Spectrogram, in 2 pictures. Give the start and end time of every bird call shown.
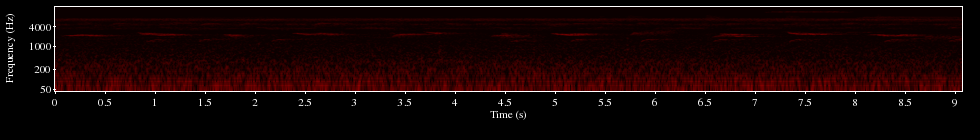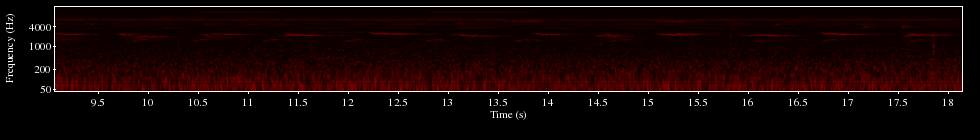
[0.00, 18.15] Dull-capped Attila (Attila bolivianus)
[0.00, 18.15] White-necked Thrush (Turdus albicollis)
[8.24, 9.34] Amazonian Barred-Woodcreeper (Dendrocolaptes certhia)
[11.54, 12.04] Amazonian Motmot (Momotus momota)

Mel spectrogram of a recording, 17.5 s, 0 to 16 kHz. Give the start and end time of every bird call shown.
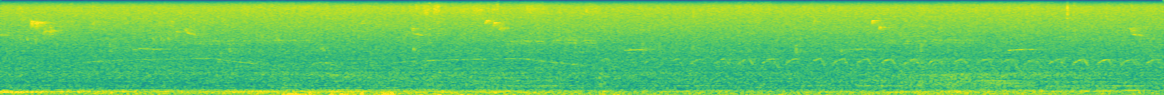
[0.00, 1.20] Black-capped Chickadee (Poecile atricapillus)
[9.20, 9.90] unidentified bird

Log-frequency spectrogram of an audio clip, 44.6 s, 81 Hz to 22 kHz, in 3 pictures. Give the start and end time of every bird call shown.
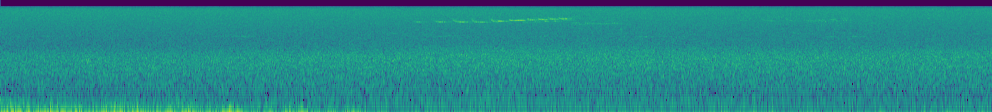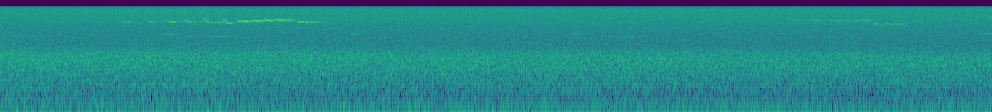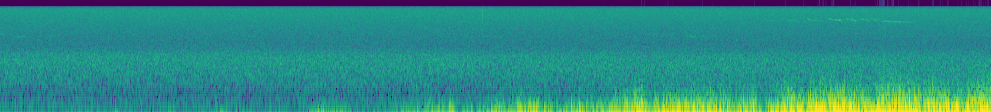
[2.57, 4.07] Mountain Chickadee (Poecile gambeli)
[5.87, 9.17] Golden-crowned Kinglet (Regulus satrapa)
[8.17, 10.37] Mountain Chickadee (Poecile gambeli)
[10.97, 12.87] Golden-crowned Kinglet (Regulus satrapa)
[11.77, 13.17] Mountain Chickadee (Poecile gambeli)
[14.27, 15.97] Mountain Chickadee (Poecile gambeli)
[16.27, 20.17] Golden-crowned Kinglet (Regulus satrapa)
[17.17, 18.77] Mountain Chickadee (Poecile gambeli)
[19.87, 21.57] Mountain Chickadee (Poecile gambeli)
[23.17, 24.87] Mountain Chickadee (Poecile gambeli)
[26.17, 28.87] Golden-crowned Kinglet (Regulus satrapa)
[26.37, 27.77] Mountain Chickadee (Poecile gambeli)
[29.27, 31.07] Mountain Chickadee (Poecile gambeli)
[39.17, 40.47] Mountain Chickadee (Poecile gambeli)
[41.17, 44.17] Golden-crowned Kinglet (Regulus satrapa)
[41.97, 43.77] Mountain Chickadee (Poecile gambeli)

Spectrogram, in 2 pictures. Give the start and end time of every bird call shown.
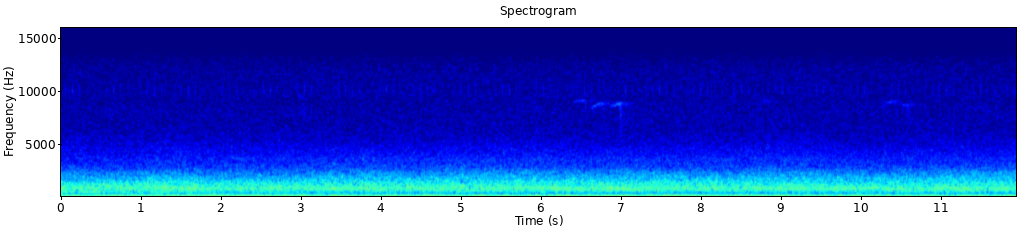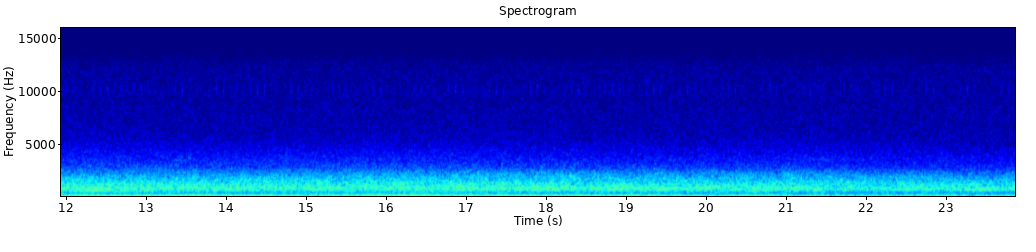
[6.28, 7.18] Tufted Titmouse (Baeolophus bicolor)

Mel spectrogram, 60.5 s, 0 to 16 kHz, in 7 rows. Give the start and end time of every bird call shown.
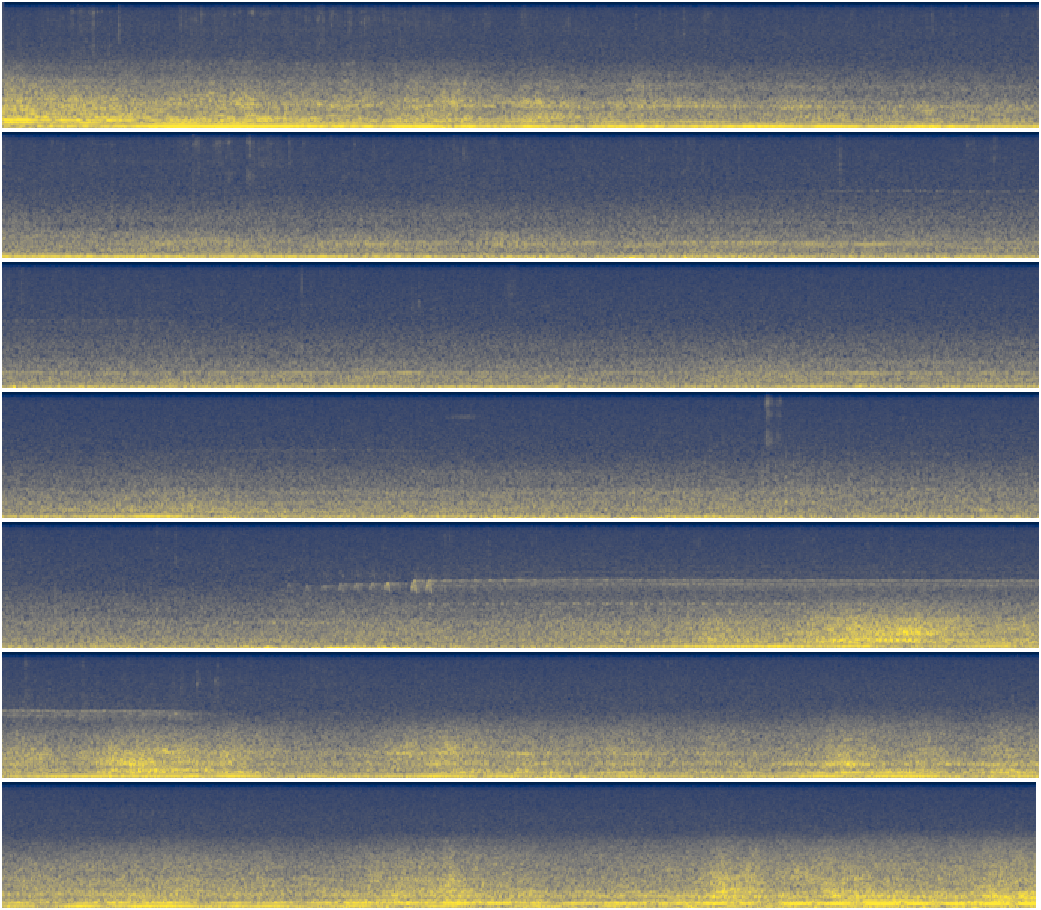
[15.73, 18.83] Northern Flicker (Colaptes auratus)
[36.73, 45.03] Northern Flicker (Colaptes auratus)

